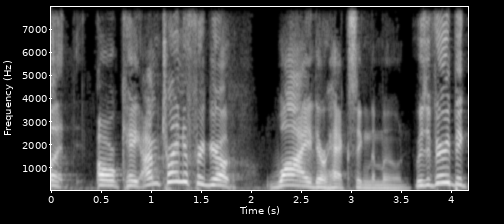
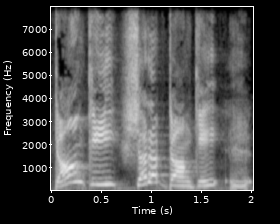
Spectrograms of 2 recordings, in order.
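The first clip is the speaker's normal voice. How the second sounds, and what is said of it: Cartoon ogre character voice. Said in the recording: “That's my Shrek impression. ... That is really very good.”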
